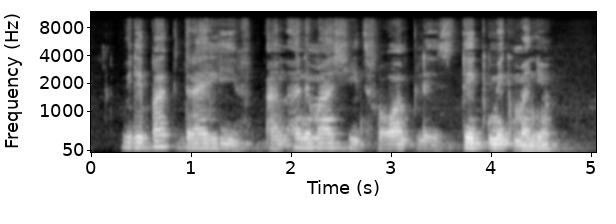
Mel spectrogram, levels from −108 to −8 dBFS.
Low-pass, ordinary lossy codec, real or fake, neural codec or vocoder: 9.9 kHz; none; fake; vocoder, 22.05 kHz, 80 mel bands, Vocos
